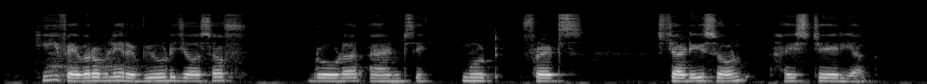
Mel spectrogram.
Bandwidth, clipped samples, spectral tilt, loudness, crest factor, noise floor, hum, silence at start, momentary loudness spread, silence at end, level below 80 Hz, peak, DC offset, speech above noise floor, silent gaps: 11.5 kHz; under 0.1%; -5.5 dB/octave; -22 LUFS; 16 dB; -63 dBFS; none; 0.45 s; 15 LU; 0.6 s; -56 dBFS; -6 dBFS; under 0.1%; 43 dB; none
